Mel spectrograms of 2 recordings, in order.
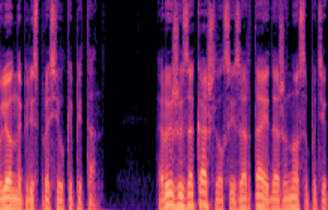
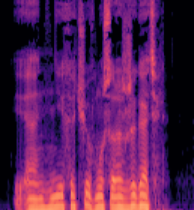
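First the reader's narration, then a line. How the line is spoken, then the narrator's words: Quiet clear whisper. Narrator (Russian): тихо, но внятно прошептал Дэн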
